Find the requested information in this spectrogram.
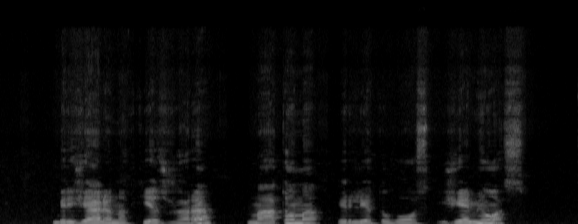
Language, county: Lithuanian, Kaunas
